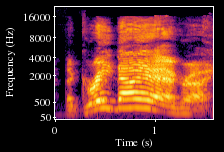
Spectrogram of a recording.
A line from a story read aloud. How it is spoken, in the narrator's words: he shouted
